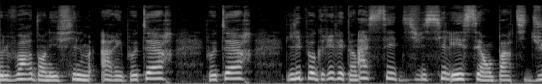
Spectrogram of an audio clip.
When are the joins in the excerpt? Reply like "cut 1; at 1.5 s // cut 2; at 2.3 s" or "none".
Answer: cut 1; at 2.0 s // cut 2; at 3.5 s // cut 3; at 4.5 s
